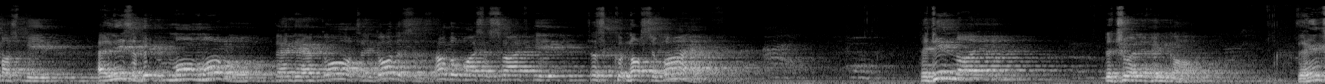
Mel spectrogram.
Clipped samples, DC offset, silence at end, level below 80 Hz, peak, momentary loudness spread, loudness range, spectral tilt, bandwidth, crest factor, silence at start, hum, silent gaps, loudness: under 0.1%; under 0.1%; 0 s; -46 dBFS; -4 dBFS; 19 LU; 4 LU; -6 dB/octave; 17.5 kHz; 16 dB; 0 s; none; none; -20 LUFS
